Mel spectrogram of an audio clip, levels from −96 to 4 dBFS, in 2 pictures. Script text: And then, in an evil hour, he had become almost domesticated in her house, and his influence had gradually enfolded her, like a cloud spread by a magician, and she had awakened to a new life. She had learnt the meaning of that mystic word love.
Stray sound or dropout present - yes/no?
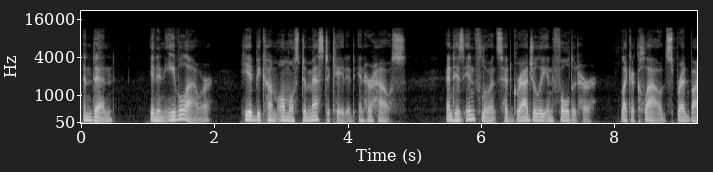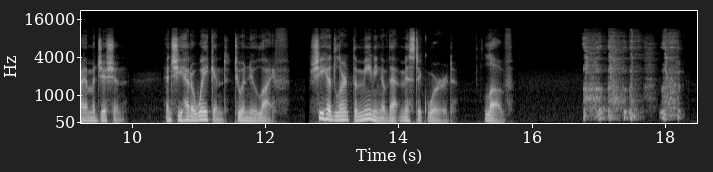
yes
